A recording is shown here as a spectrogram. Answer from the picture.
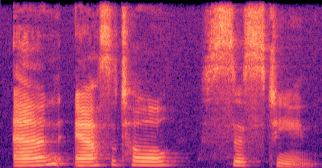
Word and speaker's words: N-acetylcysteine: And this one, this NAC, it's I hope I don't mispronounce this, but I might. N-acetylcysteine, NAC.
